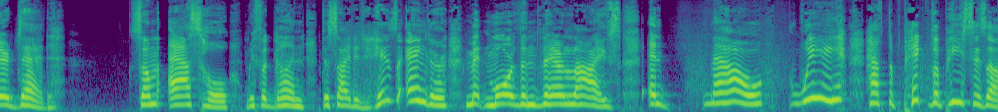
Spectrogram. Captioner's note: borderline yelling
